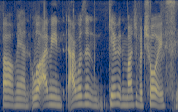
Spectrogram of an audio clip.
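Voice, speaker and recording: A woman's voice: medium pitch, fairly even intonation, measured pace. A young woman with a North American accent, telling a personal testimony as an interview guest in an earnest, conversational way. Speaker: guest, music ministry singer.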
